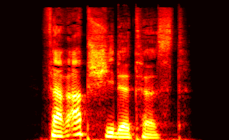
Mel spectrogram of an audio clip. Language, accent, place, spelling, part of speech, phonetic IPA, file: German, Germany, Berlin, verabschiedetest, verb, [fɛɐ̯ˈʔapˌʃiːdətəst], De-verabschiedetest.ogg
- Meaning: inflection of verabschieden: 1. second-person singular preterite 2. second-person singular subjunctive II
